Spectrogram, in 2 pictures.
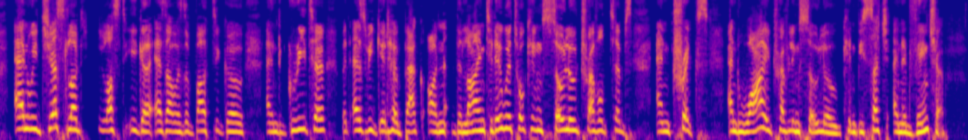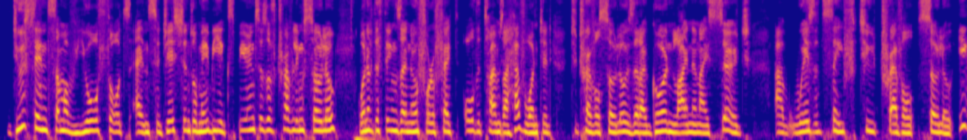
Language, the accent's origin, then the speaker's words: English; South Africa; there are so many places where it is extremely safe to travel as a South African individual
